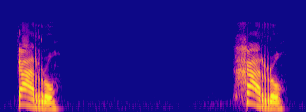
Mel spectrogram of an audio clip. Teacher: The Spanish double R is always trilled, and the single R is trilled after an N or L.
